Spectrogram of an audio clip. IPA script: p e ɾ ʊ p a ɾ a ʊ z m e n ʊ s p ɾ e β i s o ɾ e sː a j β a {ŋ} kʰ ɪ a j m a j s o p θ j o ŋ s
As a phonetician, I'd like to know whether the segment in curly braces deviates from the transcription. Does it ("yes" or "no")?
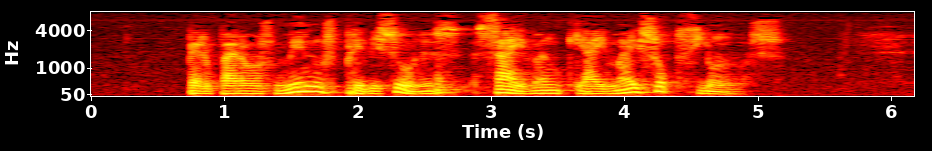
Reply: no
